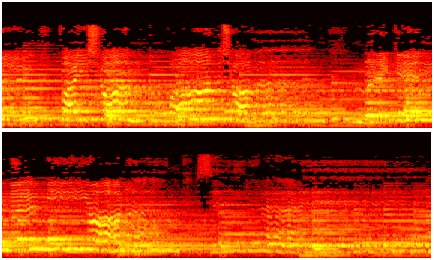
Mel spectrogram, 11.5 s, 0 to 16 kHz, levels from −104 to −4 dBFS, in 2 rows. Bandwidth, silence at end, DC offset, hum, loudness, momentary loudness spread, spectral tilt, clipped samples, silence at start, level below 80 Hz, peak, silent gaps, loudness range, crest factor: 8.4 kHz; 0 s; under 0.1%; none; -30 LUFS; 10 LU; -6 dB/octave; under 0.1%; 0 s; -62 dBFS; -14 dBFS; none; 7 LU; 16 dB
